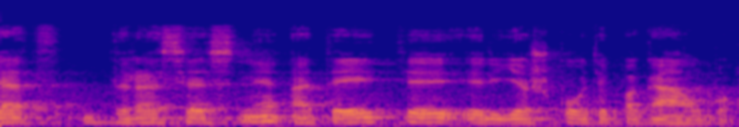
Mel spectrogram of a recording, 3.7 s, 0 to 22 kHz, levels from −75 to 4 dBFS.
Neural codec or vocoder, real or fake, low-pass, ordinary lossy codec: none; real; 10.8 kHz; MP3, 48 kbps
